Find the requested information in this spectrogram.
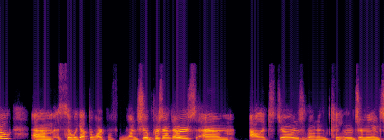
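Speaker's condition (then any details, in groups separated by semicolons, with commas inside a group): Quadriplegic cerebral palsy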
